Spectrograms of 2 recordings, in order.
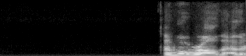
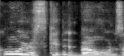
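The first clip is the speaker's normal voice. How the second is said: higher, louder mock Italian mother; fussing Italian mom; 7 semitones higher, 6 dB louder than usual. Italian mom trying to feed her guest, mock fussing. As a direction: fuss over a skinny guest. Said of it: "I call it an Italian mom".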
